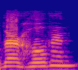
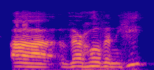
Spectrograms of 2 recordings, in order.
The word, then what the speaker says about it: Verhoeven: sound like a complete uneducated fool, but Paul Verhoeven, am I pronouncing his name right? Mm-hmm. Verhoeven, that film to me speaks of his style, very much.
